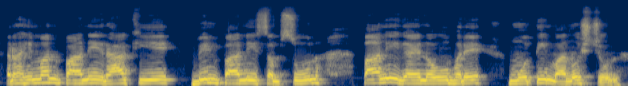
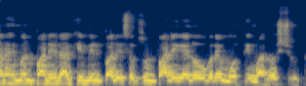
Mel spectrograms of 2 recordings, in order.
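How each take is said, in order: First: It is recited at a slow pace. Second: It is recited at a fast pace.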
